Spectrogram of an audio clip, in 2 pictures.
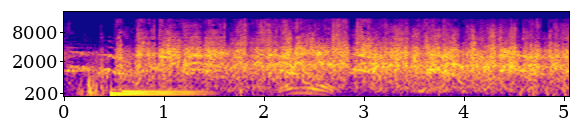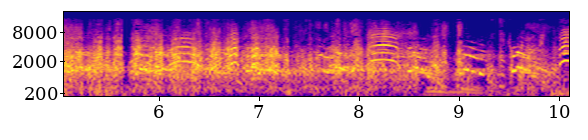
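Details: Seagulls calling together, a dense chorus of overlapping harsh, rising and falling cries, with a short low steady tone near the start and a constant rushing background.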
